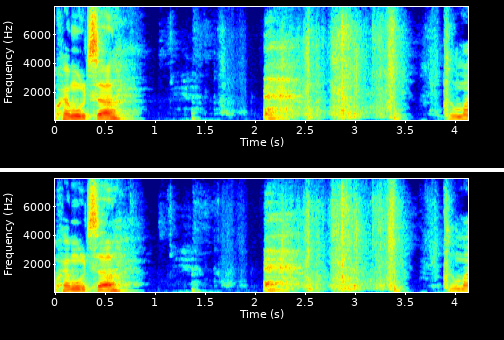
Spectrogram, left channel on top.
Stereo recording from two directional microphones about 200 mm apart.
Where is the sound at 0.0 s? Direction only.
40° left (ahead or behind).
